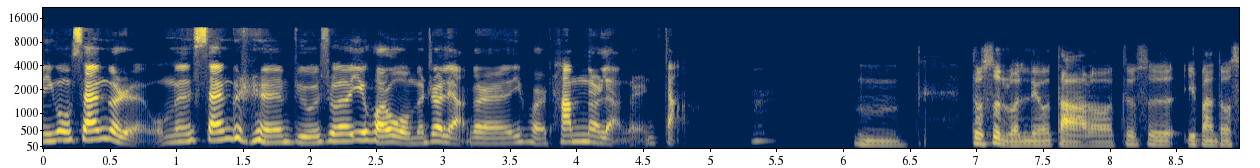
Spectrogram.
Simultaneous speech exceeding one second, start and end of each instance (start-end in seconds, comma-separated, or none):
none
